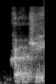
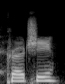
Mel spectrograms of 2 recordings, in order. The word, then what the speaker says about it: Croce: Do you know how to pronounce that? Croce, yeah. Croce, because my dad spun his records for me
